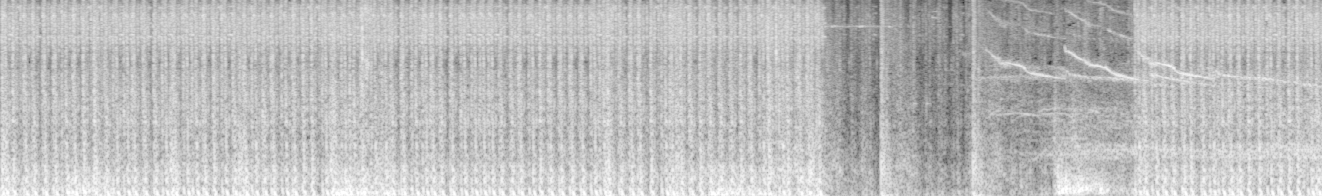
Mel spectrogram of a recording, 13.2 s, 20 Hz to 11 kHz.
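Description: Machine gun turret at level 1 in the Toy Soldiers video game, unlimited magazine, firing in a loud continuous rapid stream that breaks off briefly near the end, then resumes.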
